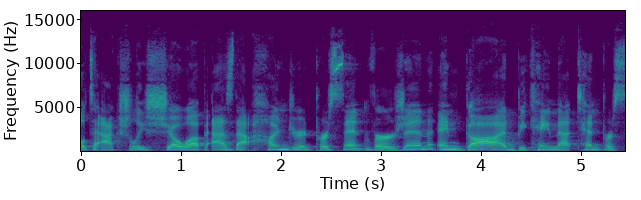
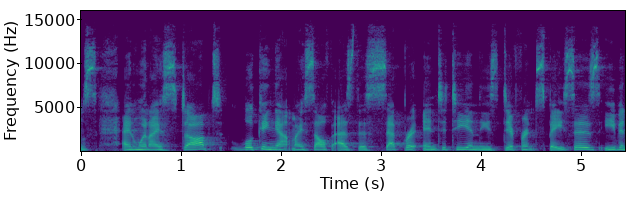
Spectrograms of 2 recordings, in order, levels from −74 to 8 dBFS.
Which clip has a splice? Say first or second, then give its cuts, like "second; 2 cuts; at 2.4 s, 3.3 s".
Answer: first; 1 cut; at 3.5 s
